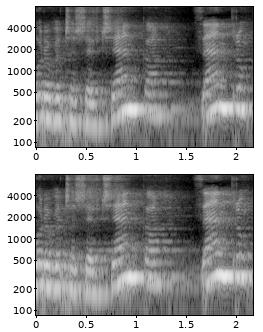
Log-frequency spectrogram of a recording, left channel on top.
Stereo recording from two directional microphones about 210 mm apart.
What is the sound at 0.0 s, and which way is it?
A woman's voice, 40° left (ahead or behind).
